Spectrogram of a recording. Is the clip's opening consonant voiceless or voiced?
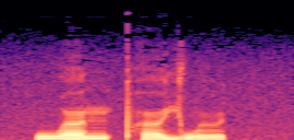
voiced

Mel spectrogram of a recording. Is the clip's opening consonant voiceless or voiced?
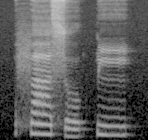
voiceless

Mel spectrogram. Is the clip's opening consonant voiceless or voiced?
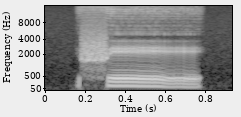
voiceless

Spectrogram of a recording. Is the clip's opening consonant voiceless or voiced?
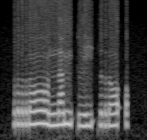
voiced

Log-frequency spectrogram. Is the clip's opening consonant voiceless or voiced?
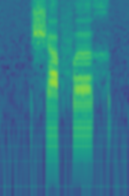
voiceless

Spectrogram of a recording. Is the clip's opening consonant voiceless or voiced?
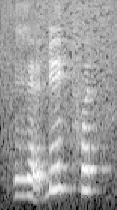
voiced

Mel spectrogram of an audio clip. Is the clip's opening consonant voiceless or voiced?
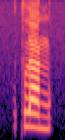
voiceless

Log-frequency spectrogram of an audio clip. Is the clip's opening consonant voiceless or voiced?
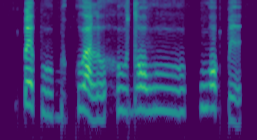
voiceless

